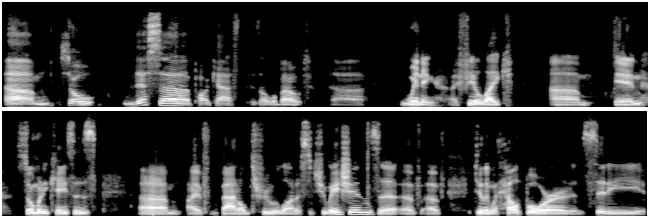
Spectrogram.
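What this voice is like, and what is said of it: Muffled, raspy voice. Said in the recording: “it sounds a little weird or muffled ... battling a little bit of a cold ... it sounds a little weird and raspy.”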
